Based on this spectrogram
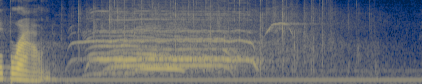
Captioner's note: audience cheering and applauding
